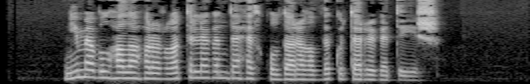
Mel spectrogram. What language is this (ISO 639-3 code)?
bak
